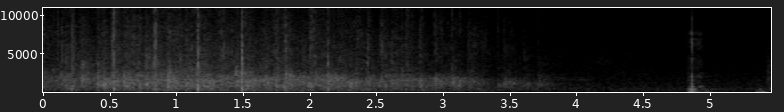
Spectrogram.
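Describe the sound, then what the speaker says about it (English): Conference audience applauding at a plenary welcome session, a broad crowd clatter with a few sharp individual claps standing out, fading away after about three and a half seconds into near quiet, then one loud knock. "Let's give another round of applause."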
